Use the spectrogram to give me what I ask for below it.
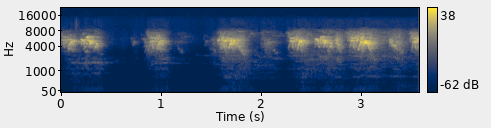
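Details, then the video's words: Short house sparrow chirps: a double note, a lone chirp, a pause, then a quicker run of four or five bright, scratchy notes. "house Sparrow Chirping Sound"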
